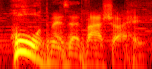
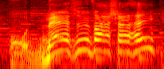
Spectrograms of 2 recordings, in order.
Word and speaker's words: Hódmezővásárhely: stress in the correct place, on the first syllable. Hódmezővásárhely. Hódmezővásárhely. Hódmezővásárhely. Hódmezővásárhely. Hódmezővásárhely. Hódmezővásárhely. Okay. So, because it's a Hungarian word, we know where the stress falls.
